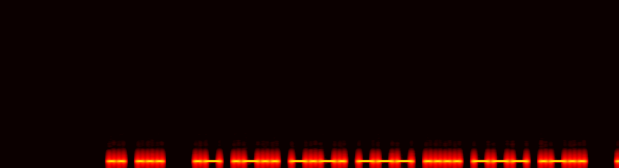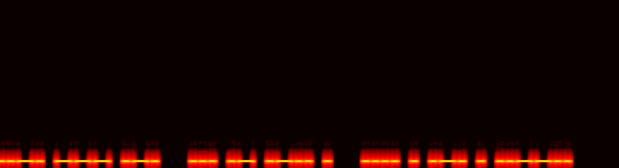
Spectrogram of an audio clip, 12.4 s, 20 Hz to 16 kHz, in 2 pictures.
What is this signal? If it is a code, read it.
Morse code, heard as a keyed tone, about 25 wpm, 700 Hz. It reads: IS ALCOHOL FOR SALE HERE?
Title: Sentences from Top 1400 Words 25wpm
